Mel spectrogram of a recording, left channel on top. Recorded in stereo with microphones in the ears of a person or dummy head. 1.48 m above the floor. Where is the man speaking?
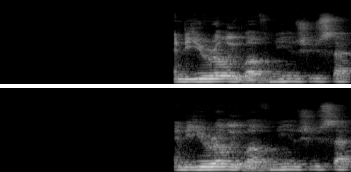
65° left (ahead or behind), 0.7 m; by 3.4 s 75° left (ahead or behind), 2.0 m.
